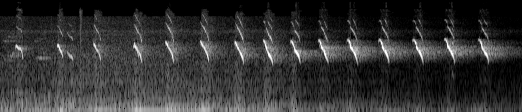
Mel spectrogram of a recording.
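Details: Chicken chicks give a steady series of sharp, high peeps that drop in pitch, about three per second, growing louder and more regular toward the end over a faint low hum.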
